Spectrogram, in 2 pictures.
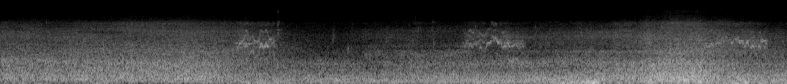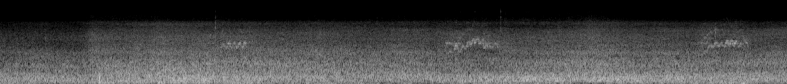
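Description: Ocean surf washing in and out around the angler's legs at the water's edge, swelling and easing, with wind rushing on the microphone. A faint short high sound recurs every two to three seconds.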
